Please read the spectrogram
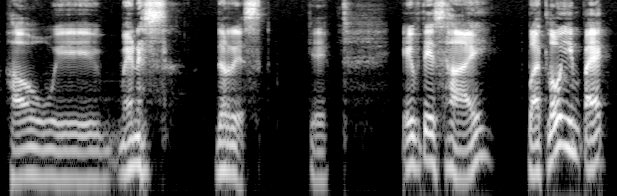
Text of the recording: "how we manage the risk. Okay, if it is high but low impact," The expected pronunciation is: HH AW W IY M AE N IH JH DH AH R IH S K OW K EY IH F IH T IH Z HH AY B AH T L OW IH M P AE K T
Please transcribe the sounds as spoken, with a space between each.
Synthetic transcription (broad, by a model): HH AW W IY M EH N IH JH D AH R IH S K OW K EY IH F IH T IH S HH AY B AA T L OW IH M P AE K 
